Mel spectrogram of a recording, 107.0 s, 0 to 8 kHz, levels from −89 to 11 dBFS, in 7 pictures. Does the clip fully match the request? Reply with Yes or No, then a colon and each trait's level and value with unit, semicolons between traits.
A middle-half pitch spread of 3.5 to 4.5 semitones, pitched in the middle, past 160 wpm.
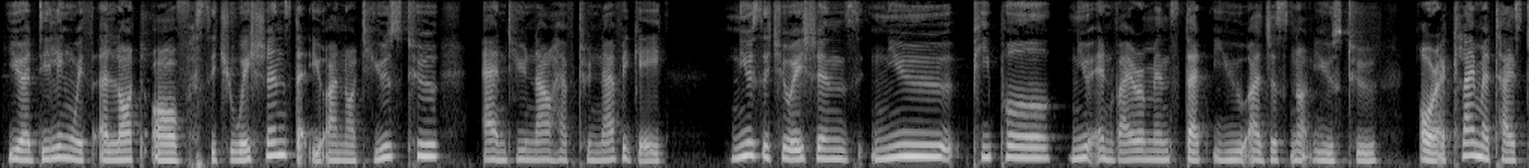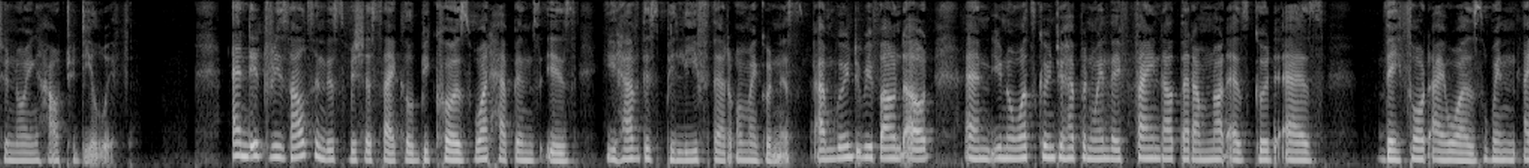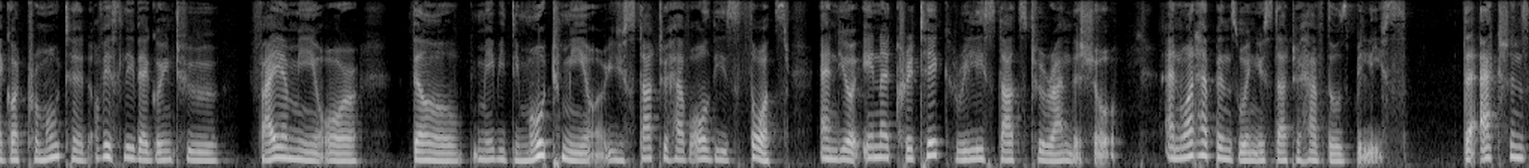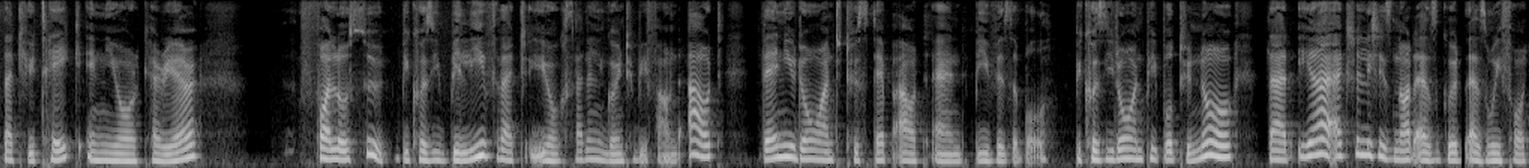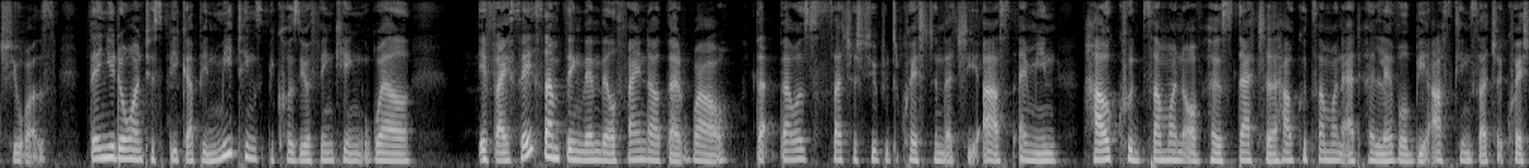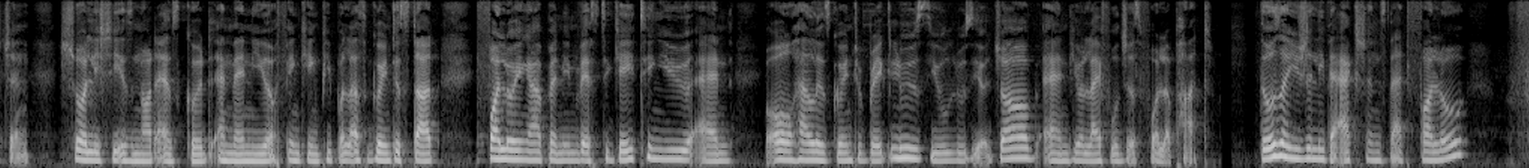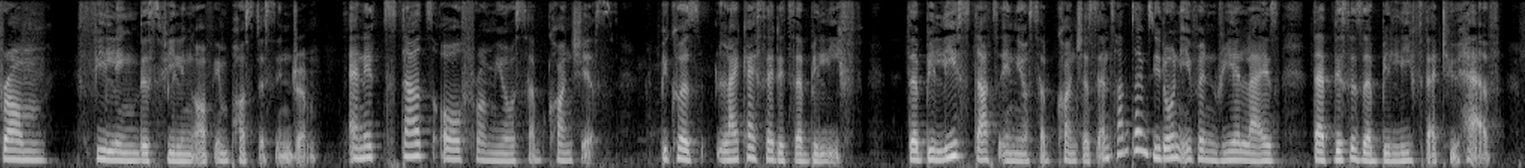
Yes: average, 3.8 semitones; medium, 155 Hz; average, 180 wpm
